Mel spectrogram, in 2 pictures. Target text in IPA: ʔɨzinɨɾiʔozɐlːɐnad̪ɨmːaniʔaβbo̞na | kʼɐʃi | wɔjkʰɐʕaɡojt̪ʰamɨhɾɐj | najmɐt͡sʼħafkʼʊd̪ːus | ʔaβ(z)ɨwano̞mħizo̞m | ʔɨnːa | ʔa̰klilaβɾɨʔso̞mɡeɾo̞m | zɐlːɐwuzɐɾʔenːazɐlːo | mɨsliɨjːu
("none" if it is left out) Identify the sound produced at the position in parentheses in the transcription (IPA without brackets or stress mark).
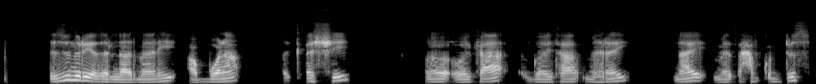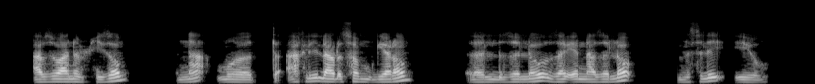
z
